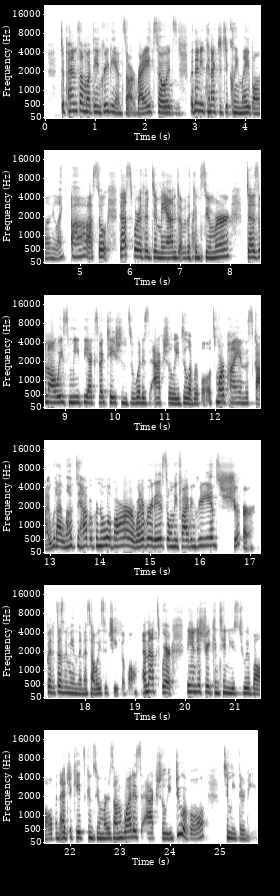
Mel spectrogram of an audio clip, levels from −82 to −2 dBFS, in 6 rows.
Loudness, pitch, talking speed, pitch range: -23 LUFS, 205 Hz, 210 wpm, 185-235 Hz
